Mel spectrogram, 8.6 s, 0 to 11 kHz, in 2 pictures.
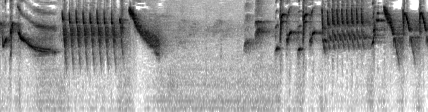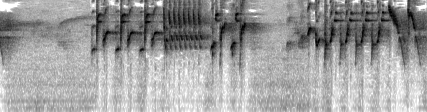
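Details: Goldfinch song in the 'acrobate' style from a one-year-old bird at Mouzaia, Algeria, recorded 2012: lively phrases of high metallic trills, buzzy rattles and clipped tinkling notes, separated by short pauses, repeating in about four bursts.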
